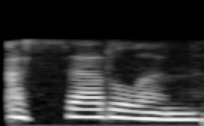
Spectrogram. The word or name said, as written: acetylene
